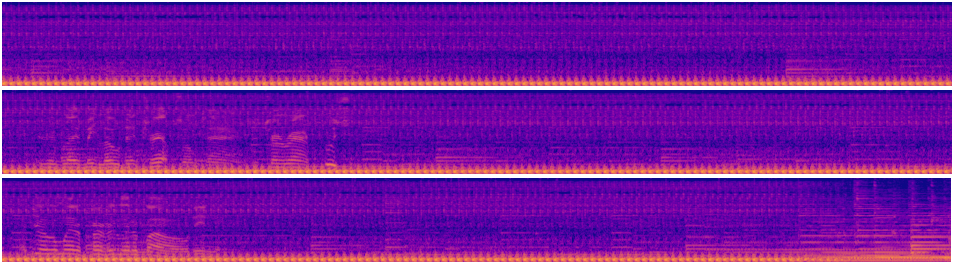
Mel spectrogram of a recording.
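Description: Motor vehicle engine idling, a steady low drone that holds one pitch throughout. A voice cuts in briefly twice, about ten and twenty seconds in. Near the end the drone gives way to guitar music.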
